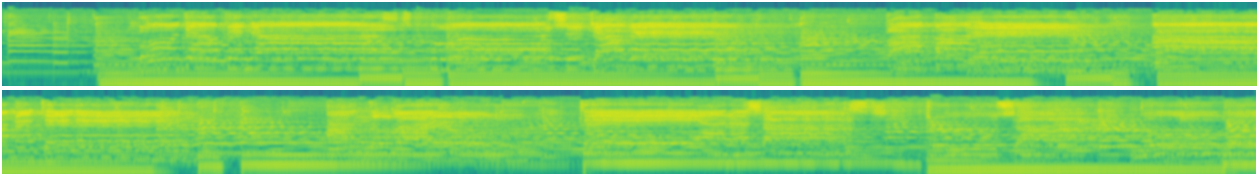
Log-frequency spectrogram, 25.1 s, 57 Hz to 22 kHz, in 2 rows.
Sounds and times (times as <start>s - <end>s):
Music: 0.0s - 25.0s
Female singing: 1.4s - 7.5s.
